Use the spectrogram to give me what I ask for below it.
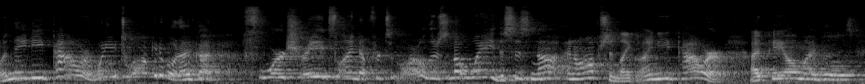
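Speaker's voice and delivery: high, strained, disbelieving rant at the rep; replaying the call as a high-pitched outraged protest; exasperated rant. Retold angry call to power company.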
